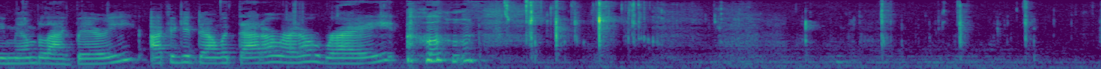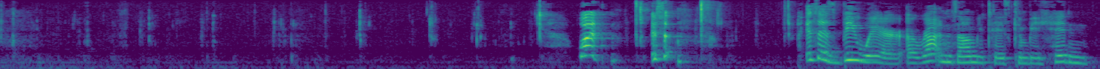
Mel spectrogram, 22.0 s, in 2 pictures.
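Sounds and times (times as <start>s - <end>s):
person chewing candy: 4.9s - 19.0s.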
